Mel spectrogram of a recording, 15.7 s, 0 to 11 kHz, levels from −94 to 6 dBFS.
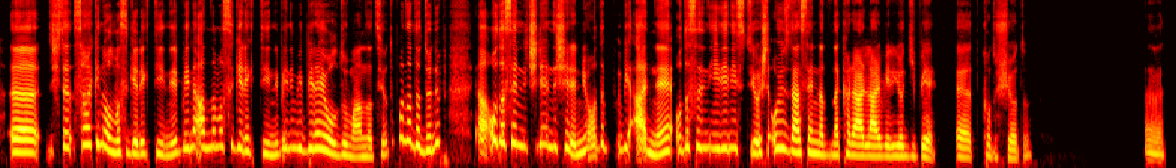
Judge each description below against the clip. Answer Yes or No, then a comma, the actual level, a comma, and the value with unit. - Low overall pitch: No, high, 220 Hz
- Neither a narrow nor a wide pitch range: No, wide, 8.4 semitones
